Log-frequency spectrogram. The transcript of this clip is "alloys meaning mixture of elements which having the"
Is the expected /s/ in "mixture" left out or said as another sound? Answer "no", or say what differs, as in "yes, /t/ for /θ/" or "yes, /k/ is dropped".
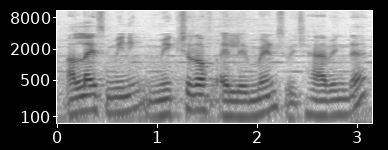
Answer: yes, /s/ is dropped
